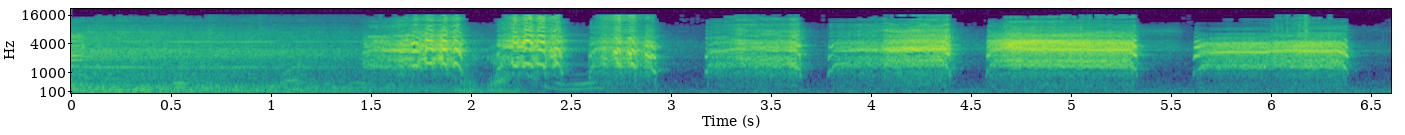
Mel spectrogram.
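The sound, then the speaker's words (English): A 22-day-old female peregrine falcon chick, taken out to be fitted with a leg band, gives a run of harsh, high-pitched screeching calls, about seven bursts in quick succession, loud, with a brief low murmur of background noise at the start. “So here we have a baby peregrine falcon.”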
